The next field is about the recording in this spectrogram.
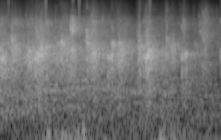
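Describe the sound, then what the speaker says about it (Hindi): Loud, dense applause from an audience at a weekly discussion gathering as prize winners are announced, steady clapping with slight swells, no voices over it. "एक बार जोरदार तालियां बजाएंगे।"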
